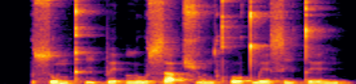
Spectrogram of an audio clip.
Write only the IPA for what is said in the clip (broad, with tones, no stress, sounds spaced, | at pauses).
s u˥˧ n kʰ i˧ p e˨ ʔ l u˧ s a˦ ʔ ɕ u˧ n kʰ o˦ t̪ w e˨˩ s i˨˩ t̪ e˧ ŋ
